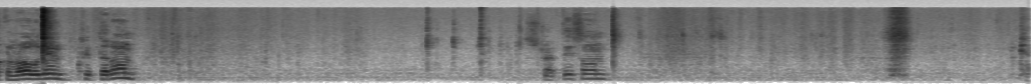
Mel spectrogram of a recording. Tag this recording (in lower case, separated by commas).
speech, inside a small room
